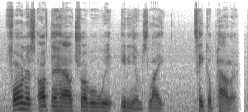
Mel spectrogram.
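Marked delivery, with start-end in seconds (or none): none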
